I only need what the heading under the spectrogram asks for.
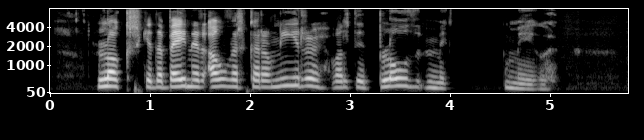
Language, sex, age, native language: Icelandic, female, 30-39, Icelandic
